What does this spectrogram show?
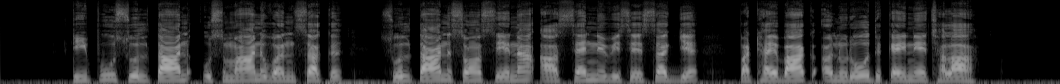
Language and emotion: Maithili, neutral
